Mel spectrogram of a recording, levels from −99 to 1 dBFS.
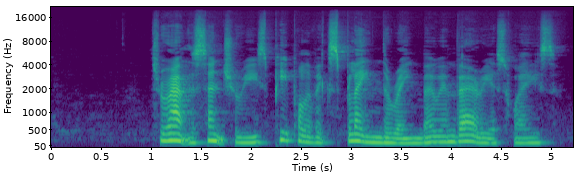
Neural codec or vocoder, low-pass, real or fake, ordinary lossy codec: none; 19.8 kHz; real; none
